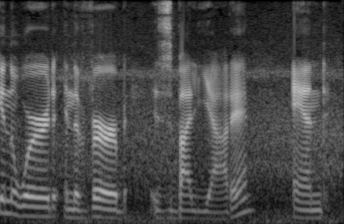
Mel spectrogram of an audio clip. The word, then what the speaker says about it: sbagliare: When you're saying those two verbs, you have to pronounce the S like a Z, like a Z. Sbagliare, zb, and then svegliare, zv, okay? Completely normal, that's the proper way to do it.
